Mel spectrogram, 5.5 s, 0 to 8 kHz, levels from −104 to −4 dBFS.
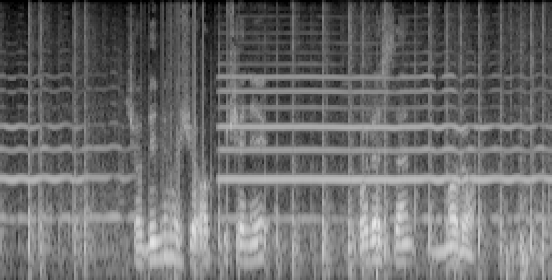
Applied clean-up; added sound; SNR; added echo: none; Wind instrument, woodwind instrument + Fire / Fireworks; 4 dB; none.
